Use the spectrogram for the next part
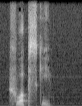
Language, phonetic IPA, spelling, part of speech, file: Polish, [ˈxwɔpsʲci], chłopski, adjective, Pl-chłopski.ogg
